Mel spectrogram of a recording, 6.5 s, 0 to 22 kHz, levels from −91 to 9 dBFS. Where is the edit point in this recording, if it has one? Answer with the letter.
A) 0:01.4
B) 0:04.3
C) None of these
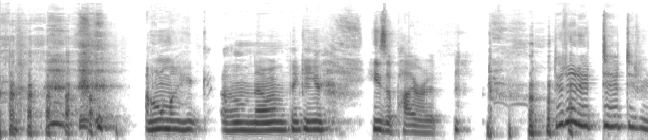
A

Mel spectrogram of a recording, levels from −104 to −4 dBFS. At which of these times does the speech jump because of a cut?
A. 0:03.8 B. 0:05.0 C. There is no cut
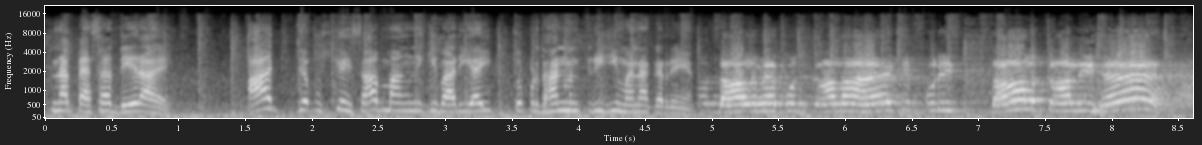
B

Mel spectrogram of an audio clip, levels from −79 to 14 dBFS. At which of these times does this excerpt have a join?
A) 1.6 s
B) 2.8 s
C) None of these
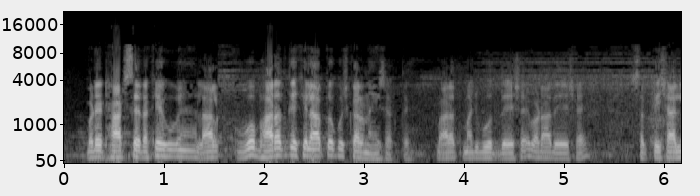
A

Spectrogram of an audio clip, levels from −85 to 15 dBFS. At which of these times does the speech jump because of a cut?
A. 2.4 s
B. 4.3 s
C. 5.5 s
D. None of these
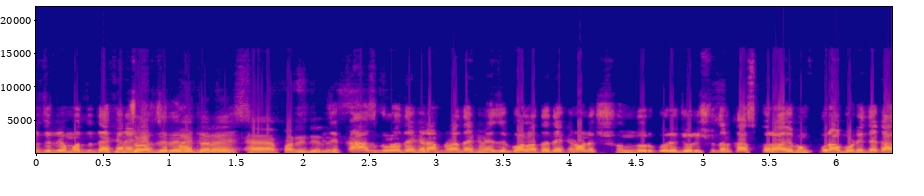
D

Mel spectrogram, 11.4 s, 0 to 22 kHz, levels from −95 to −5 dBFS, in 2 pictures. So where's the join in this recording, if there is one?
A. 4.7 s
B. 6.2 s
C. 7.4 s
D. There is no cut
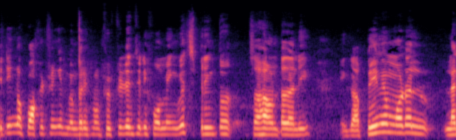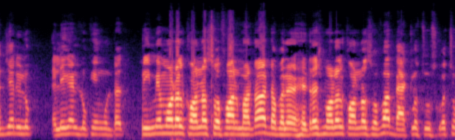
C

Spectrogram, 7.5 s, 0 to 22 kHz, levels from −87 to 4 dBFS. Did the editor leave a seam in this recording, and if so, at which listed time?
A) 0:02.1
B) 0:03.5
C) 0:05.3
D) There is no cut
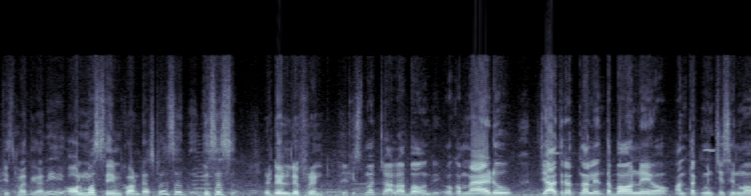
B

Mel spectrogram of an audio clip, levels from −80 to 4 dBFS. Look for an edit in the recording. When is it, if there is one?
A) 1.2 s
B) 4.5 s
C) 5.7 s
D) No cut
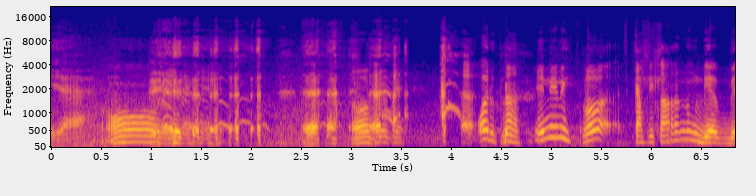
B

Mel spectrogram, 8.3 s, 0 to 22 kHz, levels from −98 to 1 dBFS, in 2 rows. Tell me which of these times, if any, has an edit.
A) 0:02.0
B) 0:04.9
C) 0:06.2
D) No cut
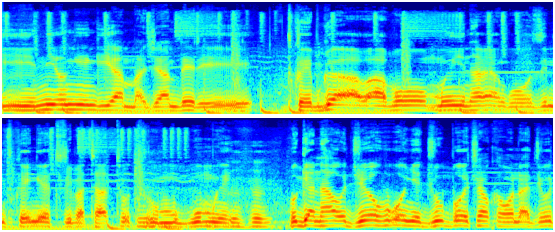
A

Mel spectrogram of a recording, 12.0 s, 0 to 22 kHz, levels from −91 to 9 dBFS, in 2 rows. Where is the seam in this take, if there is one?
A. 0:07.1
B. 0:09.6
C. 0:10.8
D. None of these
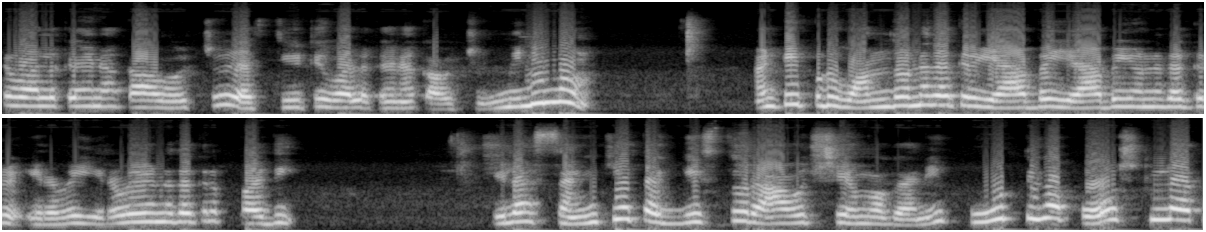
D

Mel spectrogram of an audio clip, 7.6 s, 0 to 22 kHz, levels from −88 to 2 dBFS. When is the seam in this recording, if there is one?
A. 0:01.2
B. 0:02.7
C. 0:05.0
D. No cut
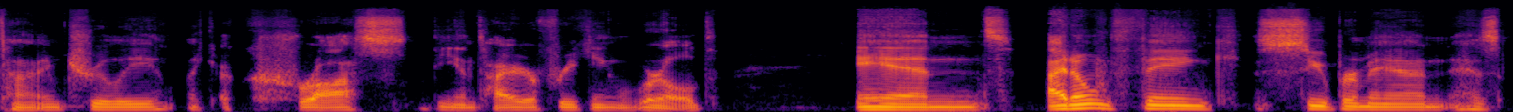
C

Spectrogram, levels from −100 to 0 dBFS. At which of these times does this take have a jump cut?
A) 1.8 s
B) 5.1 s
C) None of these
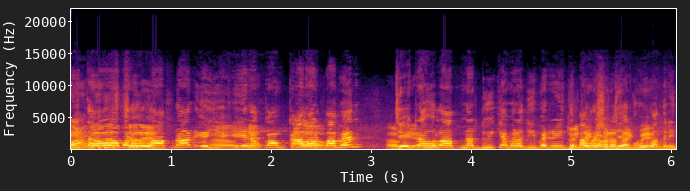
C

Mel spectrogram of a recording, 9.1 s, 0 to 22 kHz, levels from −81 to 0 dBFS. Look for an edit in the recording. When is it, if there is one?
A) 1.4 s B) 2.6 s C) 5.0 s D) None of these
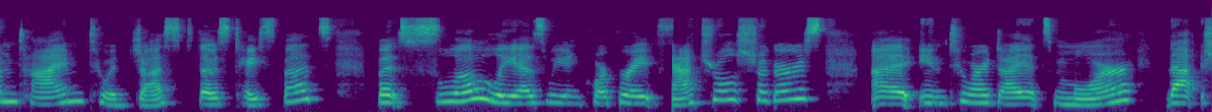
C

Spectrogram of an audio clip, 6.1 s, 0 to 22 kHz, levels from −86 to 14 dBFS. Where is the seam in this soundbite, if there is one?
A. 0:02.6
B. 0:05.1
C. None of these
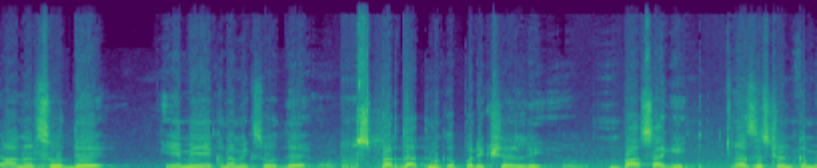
A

